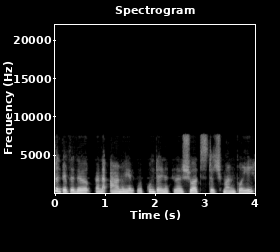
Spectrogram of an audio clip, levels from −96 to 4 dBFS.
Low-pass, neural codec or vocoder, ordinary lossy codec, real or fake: none; codec, 16 kHz, 0.5 kbps, FunCodec, trained on LibriTTS, 25 frames a second; none; fake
